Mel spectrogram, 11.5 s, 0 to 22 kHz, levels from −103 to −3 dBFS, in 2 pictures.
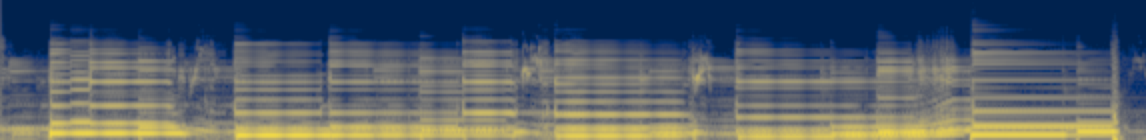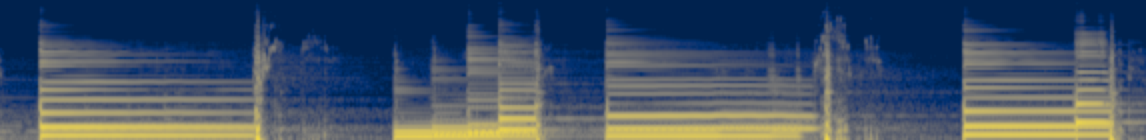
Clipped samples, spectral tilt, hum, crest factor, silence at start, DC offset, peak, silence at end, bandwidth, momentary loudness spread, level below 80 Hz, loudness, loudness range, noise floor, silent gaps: under 0.1%; -9.5 dB/octave; none; 16 dB; 0 s; under 0.1%; -2 dBFS; 0.1 s; 6.4 kHz; 8 LU; -36 dBFS; -17 LUFS; 2 LU; -53 dBFS; none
